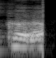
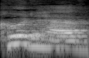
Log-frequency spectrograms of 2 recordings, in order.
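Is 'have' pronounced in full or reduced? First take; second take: reduced; full. First: Have is reduced to a short uh sound. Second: The word have is said in full.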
